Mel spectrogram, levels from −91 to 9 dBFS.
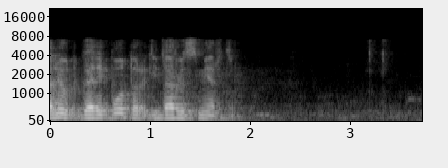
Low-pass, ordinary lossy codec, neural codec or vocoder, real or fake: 7.2 kHz; Opus, 32 kbps; vocoder, 22.05 kHz, 80 mel bands, WaveNeXt; fake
